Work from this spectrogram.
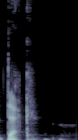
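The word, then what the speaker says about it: deque: And the way you pronounce it is a deck.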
